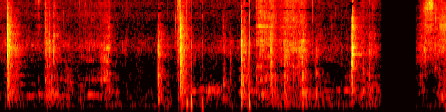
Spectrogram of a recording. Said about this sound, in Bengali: সবজি ডিম সব মিক্স করে এবার এটাকে নাড়াচাড়া করে নিতে হবে।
